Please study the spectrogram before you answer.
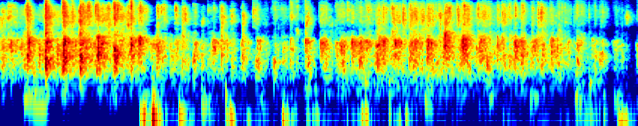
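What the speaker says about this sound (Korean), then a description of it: "박수로 함께 맞이할까요?" A church congregation claps together in welcome during a Sunday worship service, steady dense applause lasting several seconds with a few louder claps standing out.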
